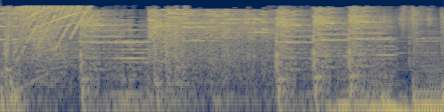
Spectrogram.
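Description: A chandelier shatters loudly, with a cascade of crashing glass and a dense run of tinkling, clattering impacts continuing for several seconds, without any voices.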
